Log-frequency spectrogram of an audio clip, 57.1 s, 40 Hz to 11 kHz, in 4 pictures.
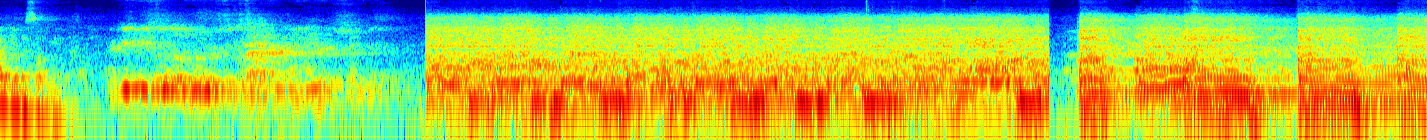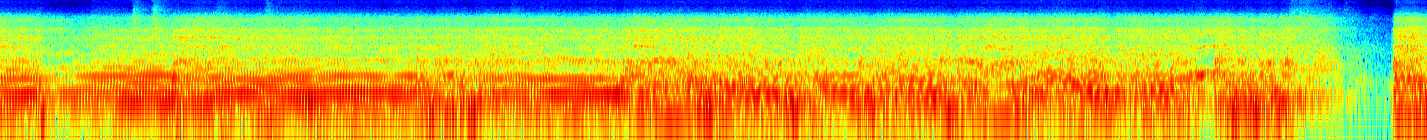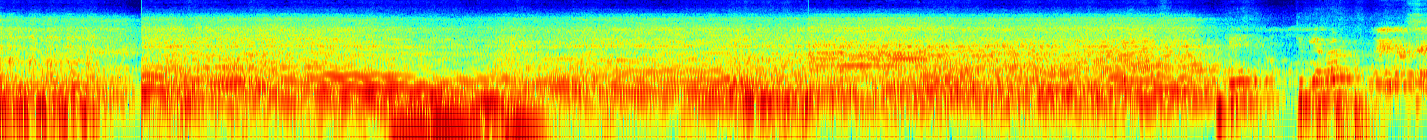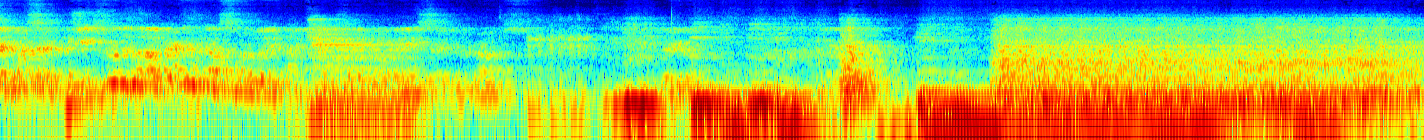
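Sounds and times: heavy metal band playing: 0:04.3 - 0:27.5, 0:28.2 - 0:40.8, 0:45.9 - 0:47.2, 0:48.2 - 0:57.0
heavy deep bass notes: 0:30.0 - 0:36.7, 0:45.9 - 0:47.2, 0:48.1 - 0:57.0.

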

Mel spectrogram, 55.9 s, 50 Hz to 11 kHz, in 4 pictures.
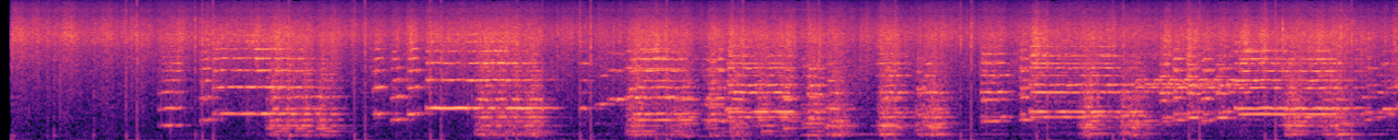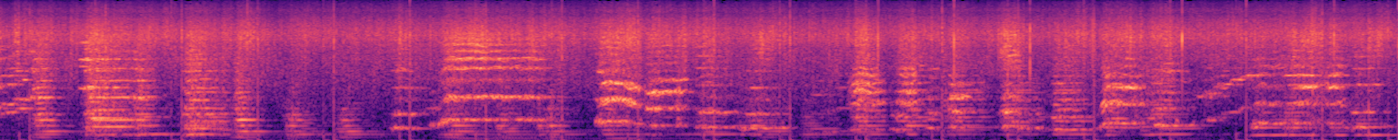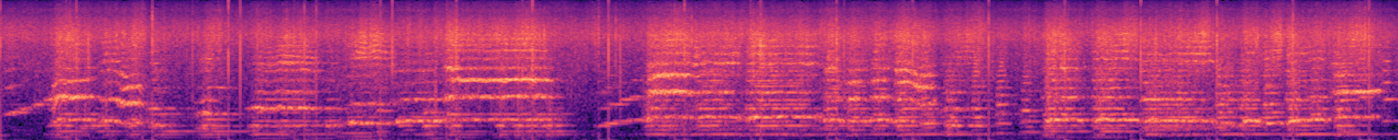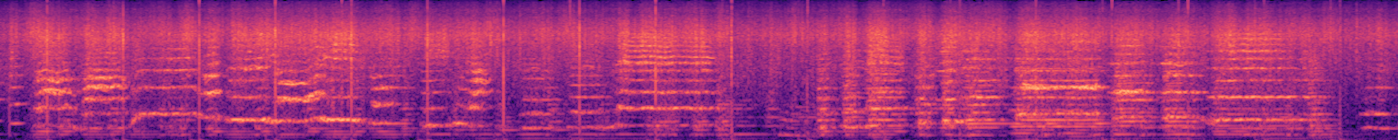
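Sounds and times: record surface crackle: 0:00.0 - 0:55.9
children's choir singing: 0:01.6 - 0:55.9
orchestral accompaniment: 0:01.6 - 0:55.9.

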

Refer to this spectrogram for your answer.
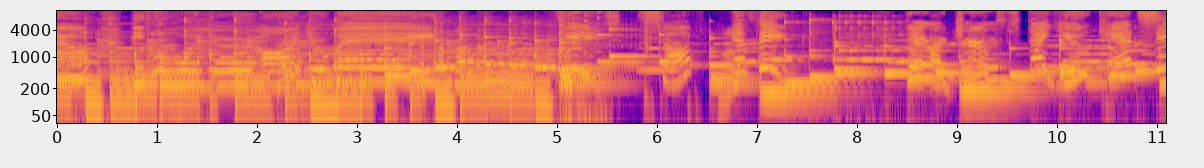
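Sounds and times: children's voices singing: 0:00.0 - 0:07.3
bright children's music: 0:00.0 - 0:11.0.

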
